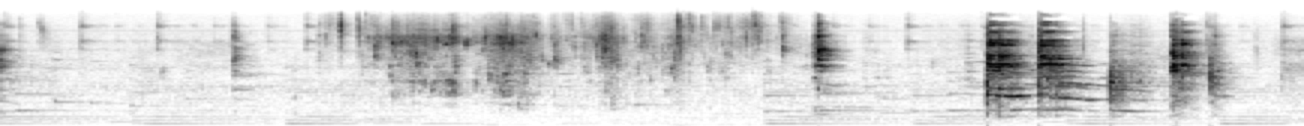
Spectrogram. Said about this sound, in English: then I have to take boiling water. Pour the boiling hot water over the turkey. This way you're sure it's clean.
